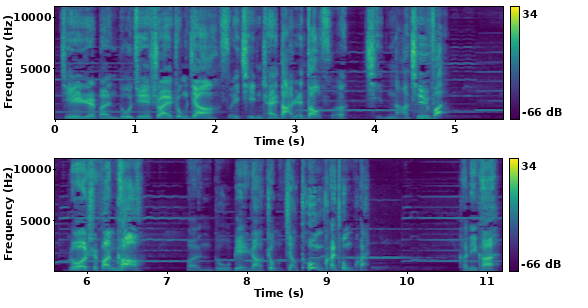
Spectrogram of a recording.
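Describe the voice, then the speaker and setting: A man's voice: fairly low pitch, a bit bright. A man voicing a boastful, bloodthirsty middle-aged army governor who swaggers and grumbles with heavy sighs.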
